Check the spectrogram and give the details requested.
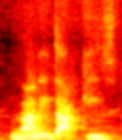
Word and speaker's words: Tzanidakis: And Tzanidakis.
